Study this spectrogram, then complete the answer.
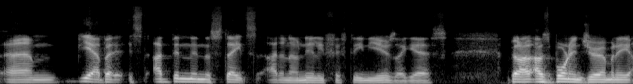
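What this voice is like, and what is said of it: English accent with slight twang. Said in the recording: “I grew up in England, as you can probably tell from my accent... I've got a slight twang”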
